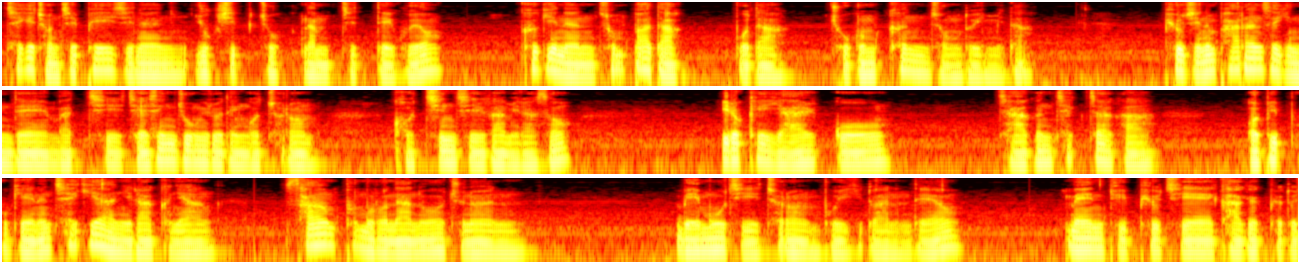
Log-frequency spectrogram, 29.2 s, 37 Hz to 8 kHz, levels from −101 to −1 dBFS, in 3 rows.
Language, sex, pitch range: Korean, male, 75-85 Hz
